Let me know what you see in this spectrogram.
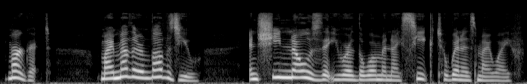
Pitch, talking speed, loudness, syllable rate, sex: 240 Hz, 225 wpm, -15 LUFS, 6.3 syllables/s, female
